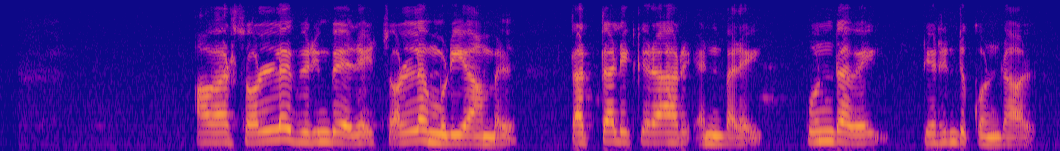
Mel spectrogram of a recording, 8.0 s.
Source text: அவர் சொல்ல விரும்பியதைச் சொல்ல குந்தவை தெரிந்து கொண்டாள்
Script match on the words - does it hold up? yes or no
no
